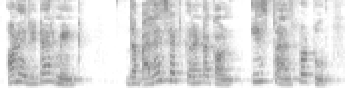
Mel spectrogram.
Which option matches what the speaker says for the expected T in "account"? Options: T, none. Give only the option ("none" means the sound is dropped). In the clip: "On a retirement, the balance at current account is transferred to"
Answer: T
